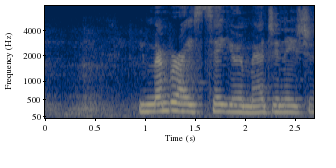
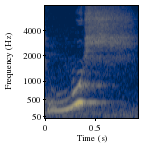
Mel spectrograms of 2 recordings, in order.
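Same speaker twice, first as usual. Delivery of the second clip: higher, louder whoosh; magic whoosh; 6 semitones higher, 4 dB louder than usual. Acted. Dad casting a trick with a whoosh. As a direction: swish it like a wand.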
